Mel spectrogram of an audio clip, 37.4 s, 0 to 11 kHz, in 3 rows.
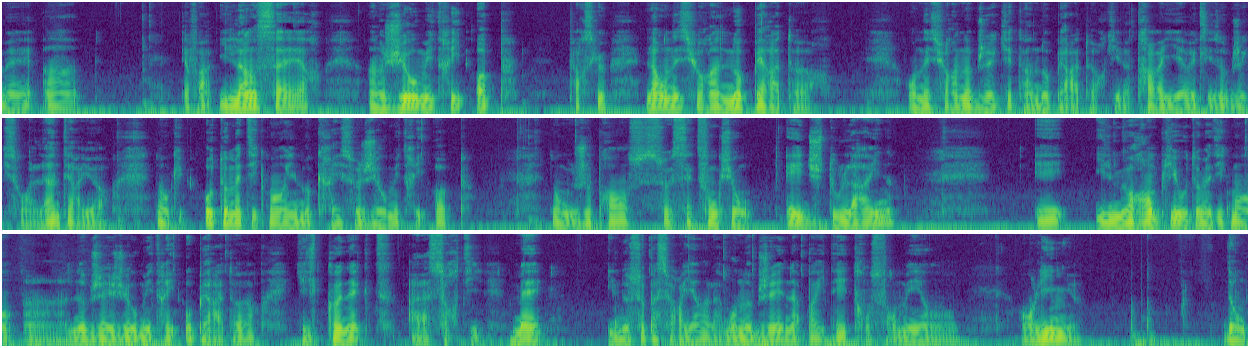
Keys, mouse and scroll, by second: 1.4-2.8 drag, 13.7-16.6 drag, 17.7-18.1 drag, 23.6-24.8 drag, 26.5 click, 30.1-31.3 alt+drag, 31.7 alt+middle click, 32.3 alt+click.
